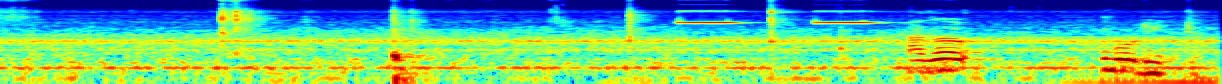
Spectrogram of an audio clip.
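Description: Induction cooktop's control panel beeping twice, two short high beeps under a second apart, as its buttons are pressed to switch it on.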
